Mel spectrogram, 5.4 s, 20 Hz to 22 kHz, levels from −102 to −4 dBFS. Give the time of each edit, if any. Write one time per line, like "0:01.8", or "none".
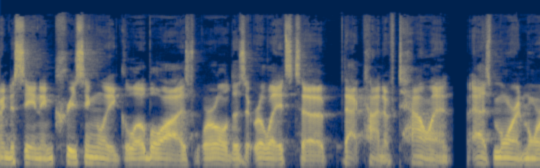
0:03.3
0:04.6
